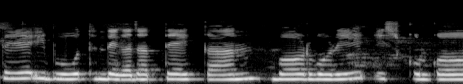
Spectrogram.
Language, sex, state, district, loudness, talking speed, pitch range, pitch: Chakma, female, Tripura, Dhalai, -12 LUFS, 115 wpm, 230-255 Hz, 240 Hz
